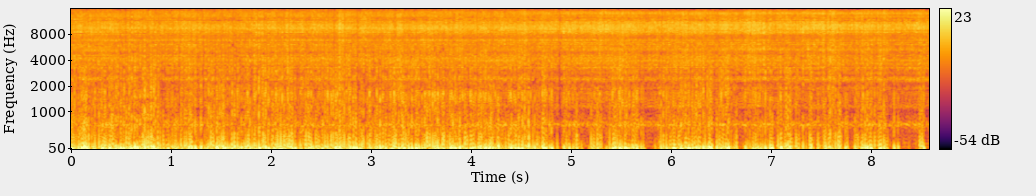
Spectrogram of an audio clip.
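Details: Old Miller-Matic 251 MIG welder at 21 volts and 366, welding pipe fittings: a continuous, even crackling sizzle with no pops or sputter breaks, a smooth arc at good settings; steady MIG welding arc.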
